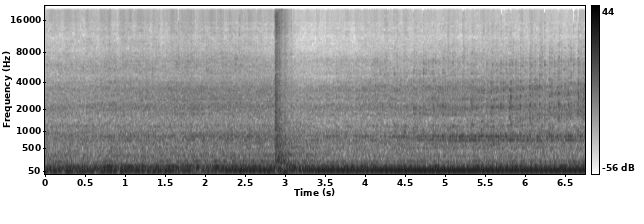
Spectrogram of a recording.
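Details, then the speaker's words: 1968 Ford Mustang GT Fastback, 302 V8 with 4-speed manual, just after a cold start: a short blip, then a smooth, even, deep idle with steady firing and no knocks or ticks; normal idle while warming up. "That was a cold start, so we'll let this 302 warm up a little bit."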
